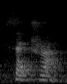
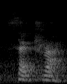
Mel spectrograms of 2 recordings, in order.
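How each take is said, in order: Both takes have the same delivery.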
